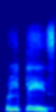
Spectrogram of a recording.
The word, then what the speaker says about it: police: Don't say o, but a. Sound schwa.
